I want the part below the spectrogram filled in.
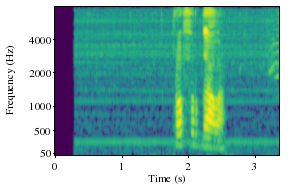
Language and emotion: Russian, neutral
